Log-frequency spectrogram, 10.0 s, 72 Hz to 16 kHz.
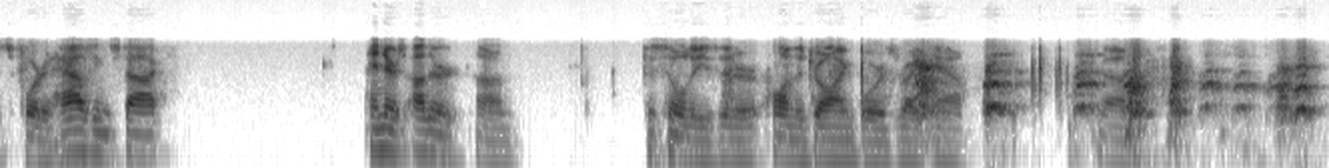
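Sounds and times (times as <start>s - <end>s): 
speech: 0.2s - 1.3s, 2.8s - 3.9s, 4.8s - 7.3s, 8.2s - 8.6s
poodles barking and yipping: 6.8s - 9.9s.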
